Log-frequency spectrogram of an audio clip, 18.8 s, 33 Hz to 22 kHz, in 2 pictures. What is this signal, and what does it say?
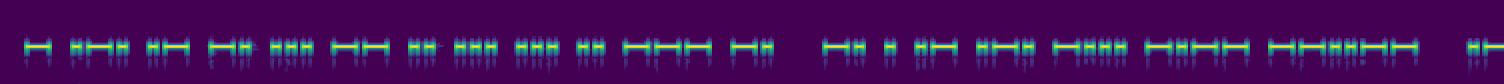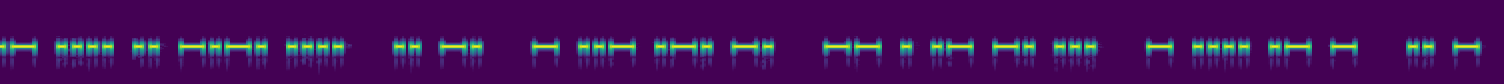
Morse code, heard as a keyed tone, about 25 wpm, 600 Hz. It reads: TRANSMISSION NEARBY, WHICH IN TURN MEANS THAT IT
